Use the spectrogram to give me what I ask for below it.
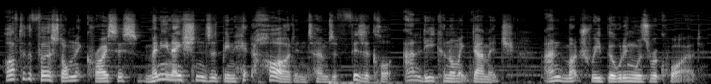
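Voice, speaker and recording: A man's voice: on the high side, animated, fairly quick, fairly bright tone, husky, soft background music. A man hosting a video, reading scripted narration about a game character. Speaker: host.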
